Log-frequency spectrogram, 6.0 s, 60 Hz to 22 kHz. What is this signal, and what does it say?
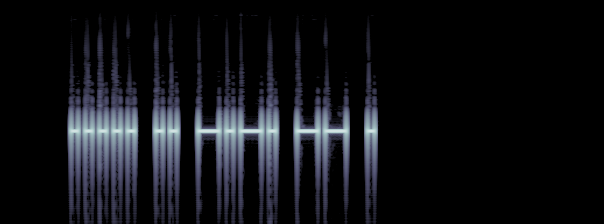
Morse code, heard as a keyed tone, about 17 wpm, 700 Hz. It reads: 5ICME
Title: Code Groups - 5 Letter:Numbers - 17wpm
